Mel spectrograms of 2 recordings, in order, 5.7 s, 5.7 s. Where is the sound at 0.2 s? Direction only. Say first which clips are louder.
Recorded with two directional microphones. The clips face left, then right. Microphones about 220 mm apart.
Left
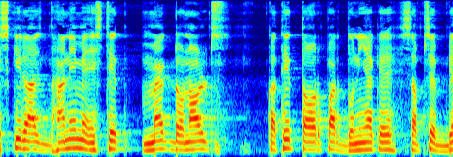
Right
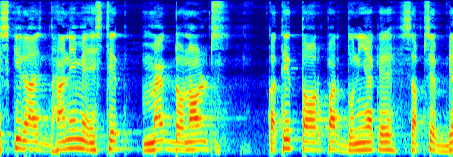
Left 4 dB; 50° left (ahead or behind).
